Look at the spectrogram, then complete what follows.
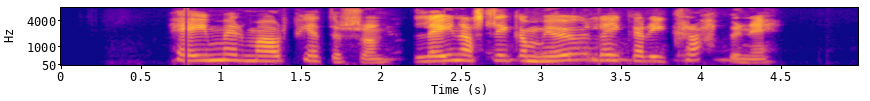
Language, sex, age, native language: Icelandic, female, 12, Icelandic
